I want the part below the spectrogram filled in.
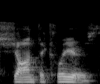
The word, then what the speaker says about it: Chanticleers: So is it Chanticleers? Do I have that right? – Yes, Chanticleers. That is correct.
